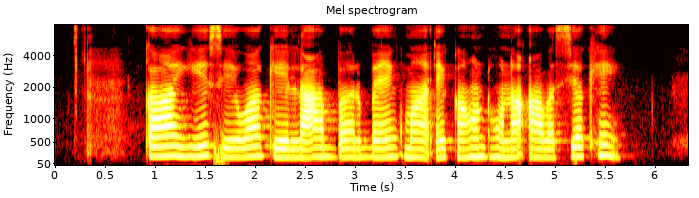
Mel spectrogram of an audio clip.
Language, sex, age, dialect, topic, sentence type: Chhattisgarhi, female, 31-35, Central, banking, question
